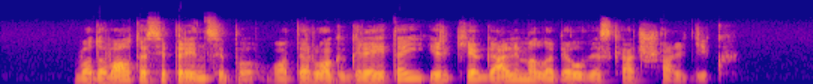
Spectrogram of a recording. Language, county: Lithuanian, Alytus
